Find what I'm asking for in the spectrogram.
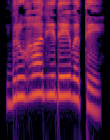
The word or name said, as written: ಗೃಹಾಧಿದೇವತೆ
